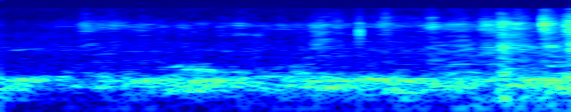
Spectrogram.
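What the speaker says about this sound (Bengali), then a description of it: "আমার লফটে সব একই লাইনের কবুতর" Racing pigeons of a Johnson long-distance line in a loft, soft repeated cooing over a constant low background hum, with a few faint higher chirps near the end.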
